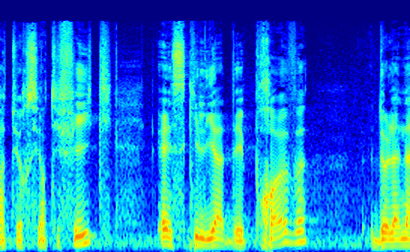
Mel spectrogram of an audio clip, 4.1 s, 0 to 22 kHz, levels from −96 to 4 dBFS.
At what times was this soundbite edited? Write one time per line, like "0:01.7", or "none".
none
